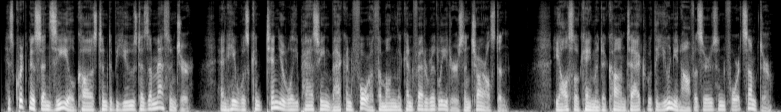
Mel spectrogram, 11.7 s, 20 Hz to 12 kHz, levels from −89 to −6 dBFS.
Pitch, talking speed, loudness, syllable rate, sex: 105 Hz, 195 wpm, -19 LUFS, 5.8 syllables/s, male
